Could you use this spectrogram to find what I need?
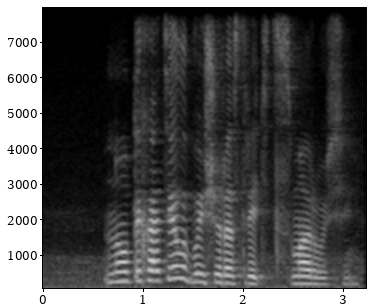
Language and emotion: Russian, neutral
